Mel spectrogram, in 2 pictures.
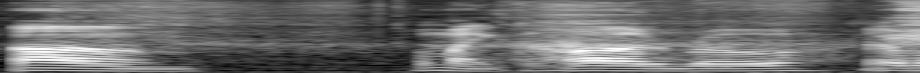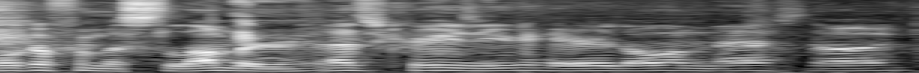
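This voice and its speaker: A man's voice: fairly low pitch, level tone, moderate pace, fairly bright tone. A young man co-hosting a casual podcast, talking in a slangy, laid-back way and often trailing off mid-thought. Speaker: podcast co-host. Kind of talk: casual chat.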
